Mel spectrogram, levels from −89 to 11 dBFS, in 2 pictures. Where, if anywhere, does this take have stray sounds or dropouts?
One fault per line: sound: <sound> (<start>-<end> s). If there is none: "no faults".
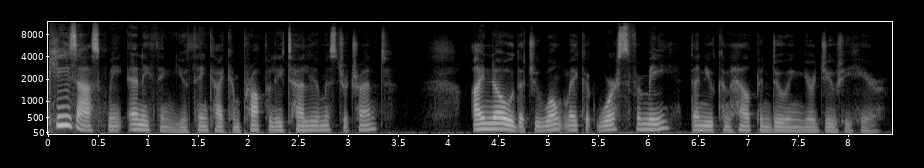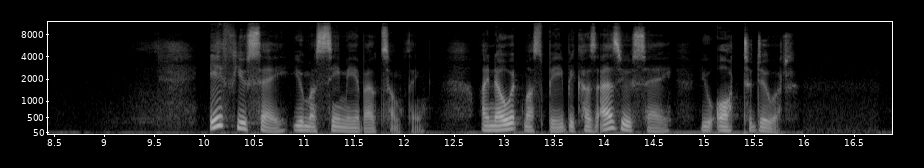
no faults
